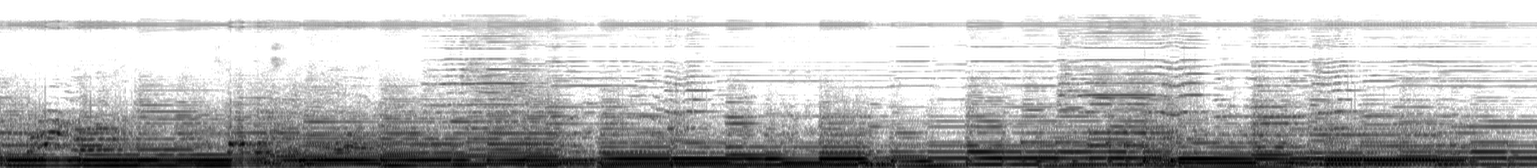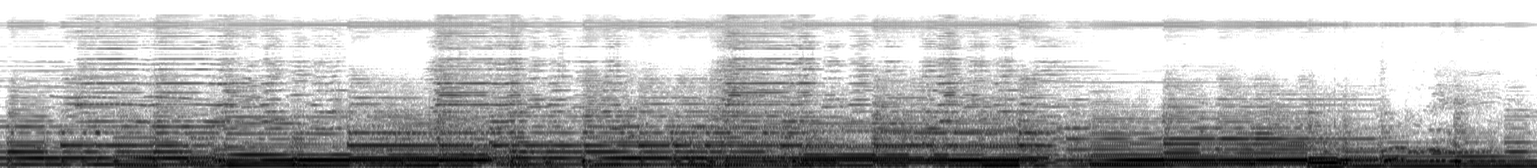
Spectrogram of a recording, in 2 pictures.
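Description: Live instrumental passage on an amplified electric guitar, with held notes and chords changing every second or two and no singing.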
